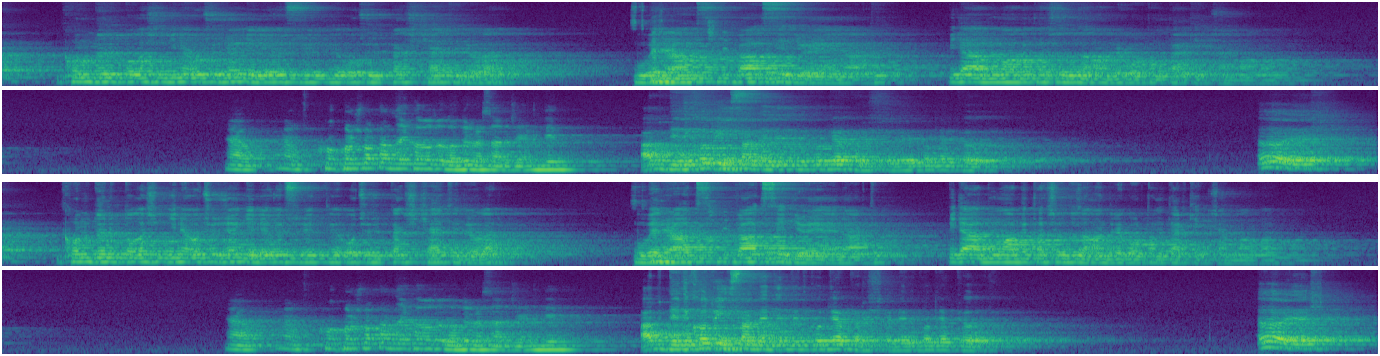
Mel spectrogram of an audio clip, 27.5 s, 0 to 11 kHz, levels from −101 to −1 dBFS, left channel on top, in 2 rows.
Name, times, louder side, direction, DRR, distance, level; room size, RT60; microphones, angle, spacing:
voice 1, 0.6-5.0 6.3-6.9 7.3-8.8 9.5-12.7 20.2-23.7 26.3-27.0, right 1 dB, 85° right, 1 dB, 1.3 m, -28 dB
voice 2, 6.5-7.8 16.0-19.5, left 2 dB, 25° left, 7 dB, 0.5 m, -31 dB
12.0 x 5.8 x 5.9 m, 2.8 s
head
